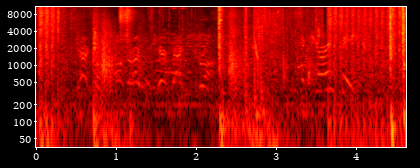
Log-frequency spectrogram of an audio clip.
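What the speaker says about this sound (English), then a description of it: "I just heard a lot of silence bullets" Suppressed gunfire in a video game: a run of sharp, clipped pops spaced unevenly through the clip, mixed with game noises. Someone talks over them briefly.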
